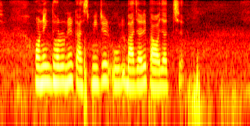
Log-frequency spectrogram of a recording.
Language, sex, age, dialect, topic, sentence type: Bengali, female, 25-30, Western, agriculture, statement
